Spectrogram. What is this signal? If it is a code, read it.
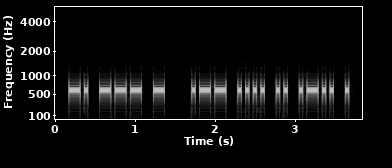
Morse code, heard as a keyed tone, about 25 wpm, 600 Hz. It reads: NOT WHILE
